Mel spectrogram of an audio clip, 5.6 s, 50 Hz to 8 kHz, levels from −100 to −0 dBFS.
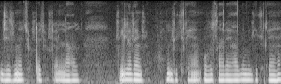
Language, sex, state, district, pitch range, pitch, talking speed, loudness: Hindi, female, Goa, North and South Goa, 145-150 Hz, 145 Hz, 170 wpm, -17 LUFS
